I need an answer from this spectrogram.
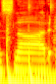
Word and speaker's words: Snaadt: My name is Snaadt. It rhymes with odd, and you're listening and watching the Rhymes with Odd podcast.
